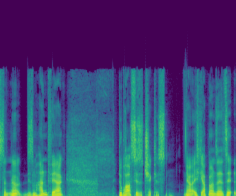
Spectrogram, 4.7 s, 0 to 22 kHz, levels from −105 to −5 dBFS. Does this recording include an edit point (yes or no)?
no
